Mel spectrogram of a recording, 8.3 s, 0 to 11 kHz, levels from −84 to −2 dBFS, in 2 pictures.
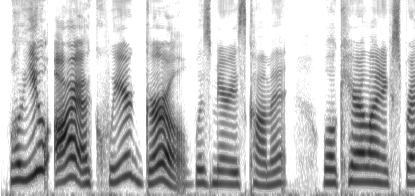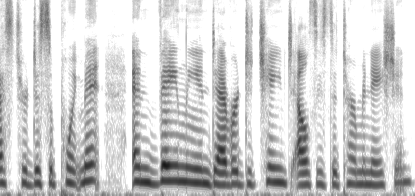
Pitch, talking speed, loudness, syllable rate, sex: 230 Hz, 150 wpm, -20 LUFS, 5.8 syllables/s, female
